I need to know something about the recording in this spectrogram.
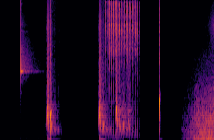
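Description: Logo-animation sound effects: a string of short, separate pops and plops, the first with a brief ringing ping. A longer rattling burst comes about two seconds in, and a whoosh starts to swell near the end.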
